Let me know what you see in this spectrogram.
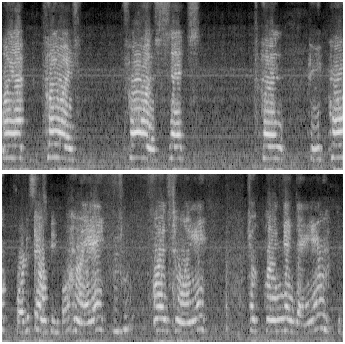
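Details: Dysarthria in a boy, a type differing from the other child's, with hypernasality, strained voice, slow rate and reduced lip and tongue movement; in therapy learning strategies to compensate for the weakness.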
